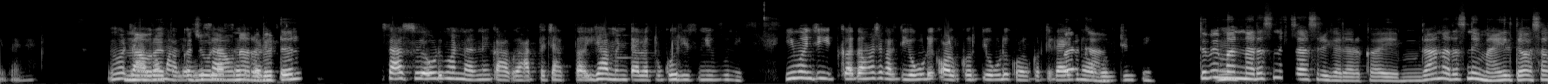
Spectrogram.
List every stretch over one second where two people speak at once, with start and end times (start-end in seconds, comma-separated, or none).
1.2-2.9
